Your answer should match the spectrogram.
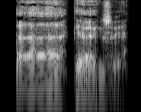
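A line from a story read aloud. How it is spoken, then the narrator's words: Chuckling. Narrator (Russian): хохотнул Дориан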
